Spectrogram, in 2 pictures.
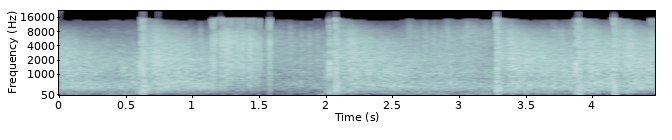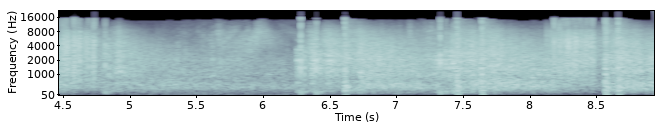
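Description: Black Box 'Shrill Bill' 25-shot firework battery firing. Sharp shots and bursts come every half second to a second, over a steady crackling hiss.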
